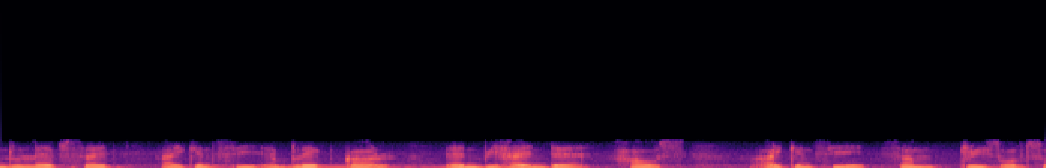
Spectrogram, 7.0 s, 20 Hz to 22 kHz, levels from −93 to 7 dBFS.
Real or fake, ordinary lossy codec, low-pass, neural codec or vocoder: real; none; 3.6 kHz; none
